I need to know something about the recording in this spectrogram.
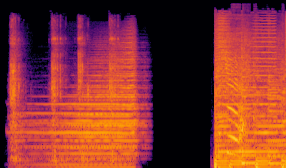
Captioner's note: wheel clicks; grunts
